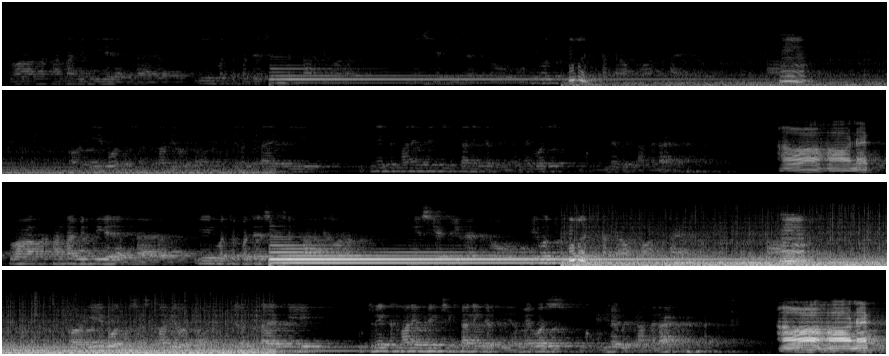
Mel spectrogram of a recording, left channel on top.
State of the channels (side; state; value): left; quieter; 18.3 dB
